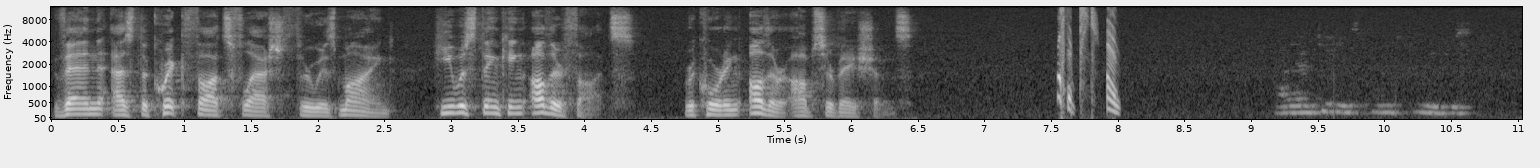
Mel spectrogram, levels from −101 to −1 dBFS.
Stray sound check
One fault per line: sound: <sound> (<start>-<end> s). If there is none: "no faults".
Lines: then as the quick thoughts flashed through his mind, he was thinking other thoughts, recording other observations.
sound: chirp (7.6-8.0 s)
sound: laugh (9.2-10.7 s)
